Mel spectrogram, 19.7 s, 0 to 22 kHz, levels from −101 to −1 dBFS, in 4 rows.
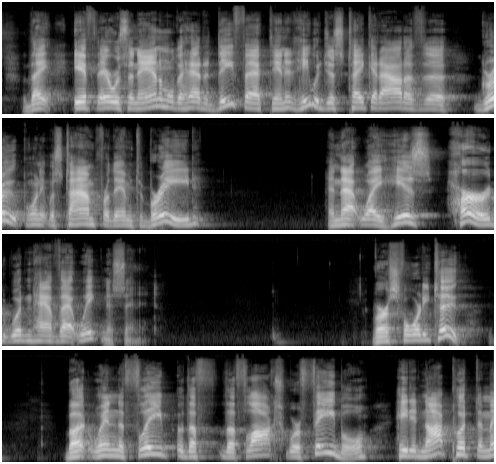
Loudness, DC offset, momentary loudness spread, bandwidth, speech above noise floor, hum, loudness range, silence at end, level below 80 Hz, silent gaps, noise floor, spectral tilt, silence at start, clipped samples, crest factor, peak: -27 LUFS; under 0.1%; 11 LU; 18.5 kHz; 57 dB; none; 6 LU; 0 s; -76 dBFS; none; -84 dBFS; -3 dB/octave; 0.2 s; under 0.1%; 24 dB; -4 dBFS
